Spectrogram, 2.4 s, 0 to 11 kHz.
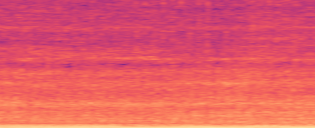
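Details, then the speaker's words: Peugeot 205 freshly rebuilt engine, first start with ignition timing set only by eye: low, lumpy idle with an uneven beat underneath; rough running from untimed ignition. "l'allumage est calée au vif et le rien n'est rien n'est calé il a démarré on sent que t'es pas bien"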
